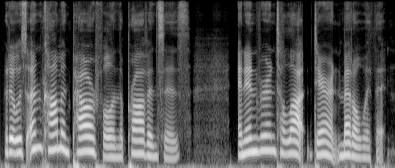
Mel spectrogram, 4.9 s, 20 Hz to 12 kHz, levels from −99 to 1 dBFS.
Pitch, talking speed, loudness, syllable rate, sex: 220 Hz, 195 wpm, -17 LUFS, 6.3 syllables/s, female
